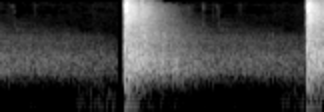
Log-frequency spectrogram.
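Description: An edited-in impact sound effect, like a gunshot or boom. One sudden sharp hit comes about a second in and fades away slowly over the next second, after the fading tail of an earlier hit.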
